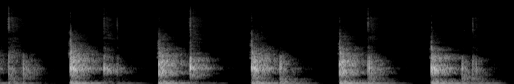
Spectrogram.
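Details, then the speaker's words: Regular paired heart sounds near 67 a minute, the second sound splitting with inhalation as the pulmonary valve closes later: physiological splitting of S2. "acentuando la diferencia del ruido de estas dos válvulas y se produce el desdoblamiento fisiológico de S2. Por lo tanto, se escucharía algo como esto."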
